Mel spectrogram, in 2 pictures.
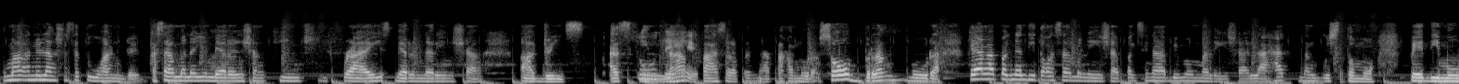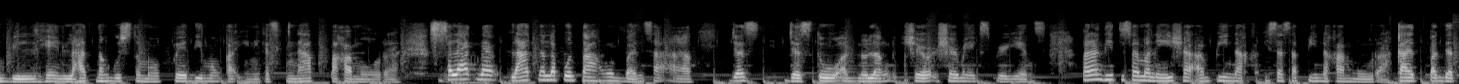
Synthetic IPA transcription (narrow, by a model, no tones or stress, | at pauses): kʊmaːʔɐno̞lɐŋʃasɐt̪uhand̪ɾɛd̪̚kɐsaːmɐnɐjʊŋmɛːɾo̞nʃɐŋkʰint͡ʃifɾajsmɛːɾo̞nːɐɾɪnʃaŋʔɐd̪ɹiŋksʔɐsɪnnapɐkɐsɐɾapɐnnɐpɐkɐmuːɾɐsoːbɾɐŋmuːɾɐkɐjaːŋɐpɐɡ̚nɐnd̪iːt̪o̞kɐsaːmɐnɛʃɐpɐɡ̚sɪnaːbɪmo̞ŋmɐlɛʃɐlɐhat̪̚nɐŋɡʊst̪omo̞pwɛːd̪ɪmoŋbɪlɦɛnlɐɦat̪̚nɐŋɡʊst̪omo̞pwɛːd̪ɪmo̞ŋkɐʔiːnɪkɐsɛ̥ŋnapɐkɐmuːɾɐso̞sɐlɐhat̪̚nɐŋlɐhat̪̚nɐŋnɐpʊnt̪ahkoŋbɐnsa̰ʔɐ | d͡ʒɐst̪d͡ʒɐst̪uɐ̰nolɐŋʃɛɹʃɛɹmajɛkspiːɹiɛnspaːɾɐŋd̪iːt̪o̞sɐmɐlɛjʃɐʔɐŋpiːnɐkɐʔɪsasɐpiːnɐkɐmuːɾɐ̰kaːɪt̪̚pɐɡ̚d̪ɐt̪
